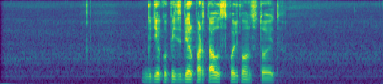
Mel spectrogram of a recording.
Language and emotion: Russian, neutral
